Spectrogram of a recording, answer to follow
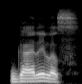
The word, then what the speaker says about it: garrulous: तो इसका मतलब फर्स्ट मैं प्रोनाउंसिएशन बता दूं, GRGARRULOUS, है ना, मतलब गायरेलस।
